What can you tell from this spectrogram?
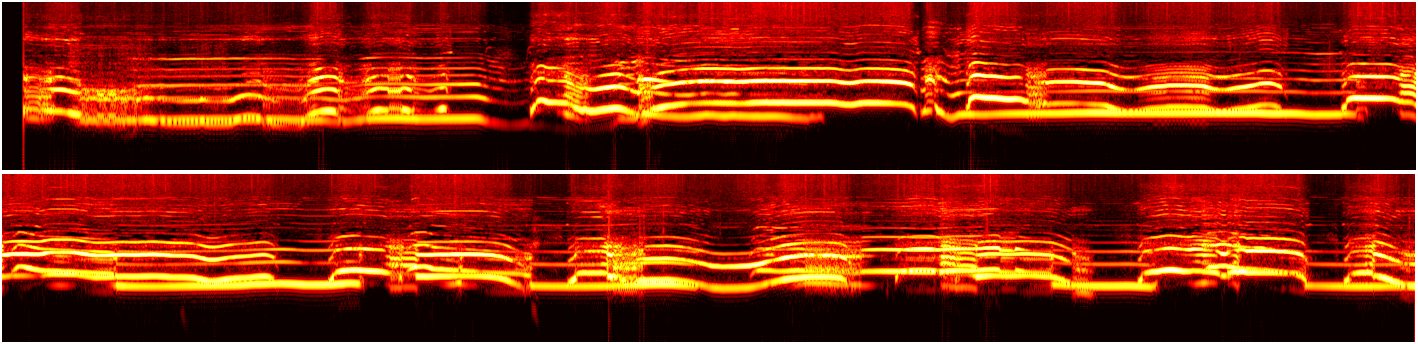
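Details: Several Alaskan Malamutes howl in response to a siren: overlapping long, sustained, wavering tones with bending pitch, voices layering in chorus almost without break for twenty seconds, one brief dip near four seconds.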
